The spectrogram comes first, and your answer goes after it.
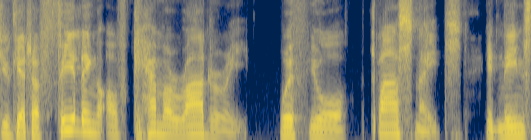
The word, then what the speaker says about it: camaraderie: okay it is pronounced camaraderie camaraderie can you say that please Vietnam good excellent camaraderie okay it is a French word as some of you might have guessed from the spelling it is a French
